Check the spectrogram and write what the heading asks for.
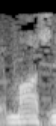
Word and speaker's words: Maus: And by the way, this portion of the program, my conversation with retired Lieutenant Colonel Kevin Wright, brought to you by Moss Nissan. Moss is spelled M-A-U-S.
